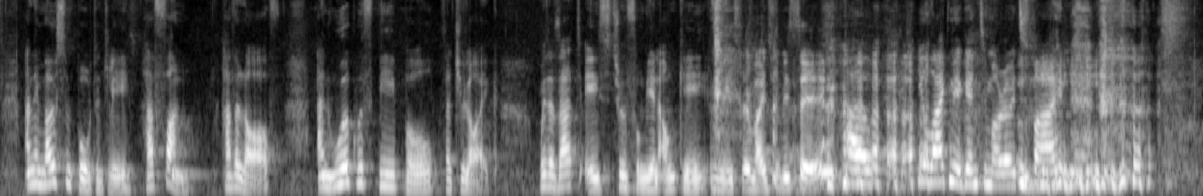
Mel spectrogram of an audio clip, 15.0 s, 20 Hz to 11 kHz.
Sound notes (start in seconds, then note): 9.6 laughs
